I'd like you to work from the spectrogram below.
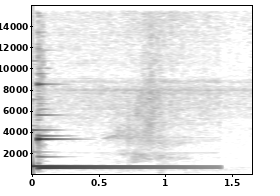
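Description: A single electronic doorbell chime rings out clearly at an apartment door on a third floor, one sustained tone that slowly fades over about a second and a half, with nothing else around it.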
